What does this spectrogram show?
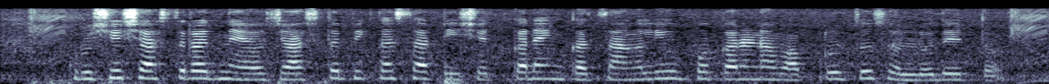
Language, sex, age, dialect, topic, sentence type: Marathi, female, 18-24, Southern Konkan, agriculture, statement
